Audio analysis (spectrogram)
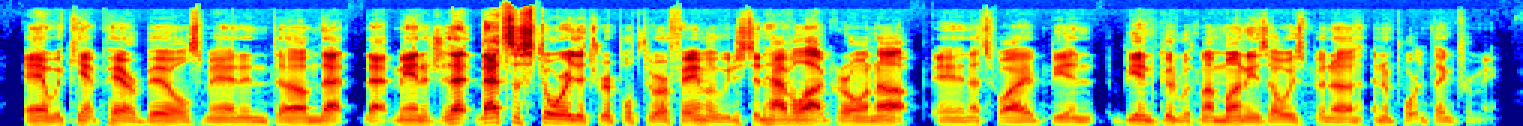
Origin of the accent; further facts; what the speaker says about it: Houston, Texas, United States; grew up, born and raised in Houston, Texas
